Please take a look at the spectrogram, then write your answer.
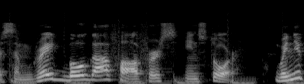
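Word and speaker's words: BOGOF: um acrônimo e que ele deve ser pronunciado com uma palavra e não pronunciado letra por letra. É o que nós vemos no segundo parágrafo. Então, bog-off deve ser pronunciado bog-off e não B-O-G-O-F.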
